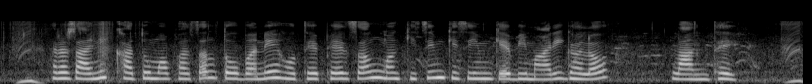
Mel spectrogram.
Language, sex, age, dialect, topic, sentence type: Chhattisgarhi, female, 18-24, Central, banking, statement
